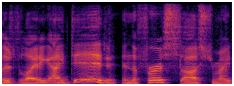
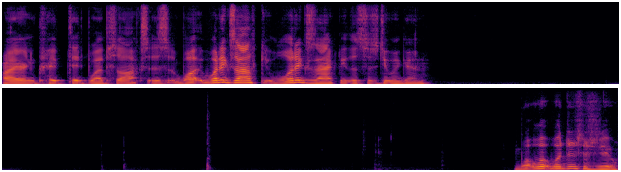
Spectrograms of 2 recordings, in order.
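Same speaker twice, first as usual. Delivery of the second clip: speaking with a full mouth. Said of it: "There is something in my mouth".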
